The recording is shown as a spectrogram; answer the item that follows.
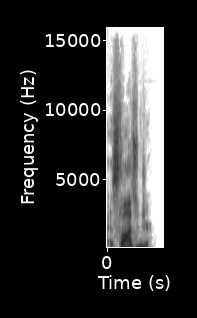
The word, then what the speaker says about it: Slazenger: And there is a lot of product placement in the movie, including Corgi, Aston Martin, Dom Perignon, Slazenger, I'm saying that right? The golf company? Slazenger? – Yeah, Slazenger.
